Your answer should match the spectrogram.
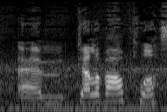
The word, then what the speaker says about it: DeLaval Plus: How do you pronounce it? DeLaval Plus. DeLaval Plus.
